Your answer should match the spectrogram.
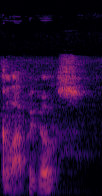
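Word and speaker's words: Galápagos: Is that how you say it? – Galapagos? – Galapagos Island, in a remote area on the island.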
